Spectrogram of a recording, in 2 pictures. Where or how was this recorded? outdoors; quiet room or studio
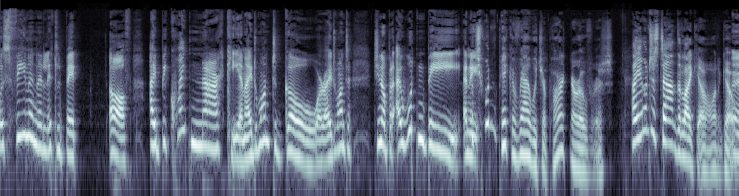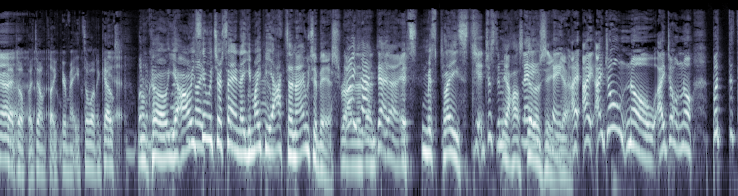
quiet room or studio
